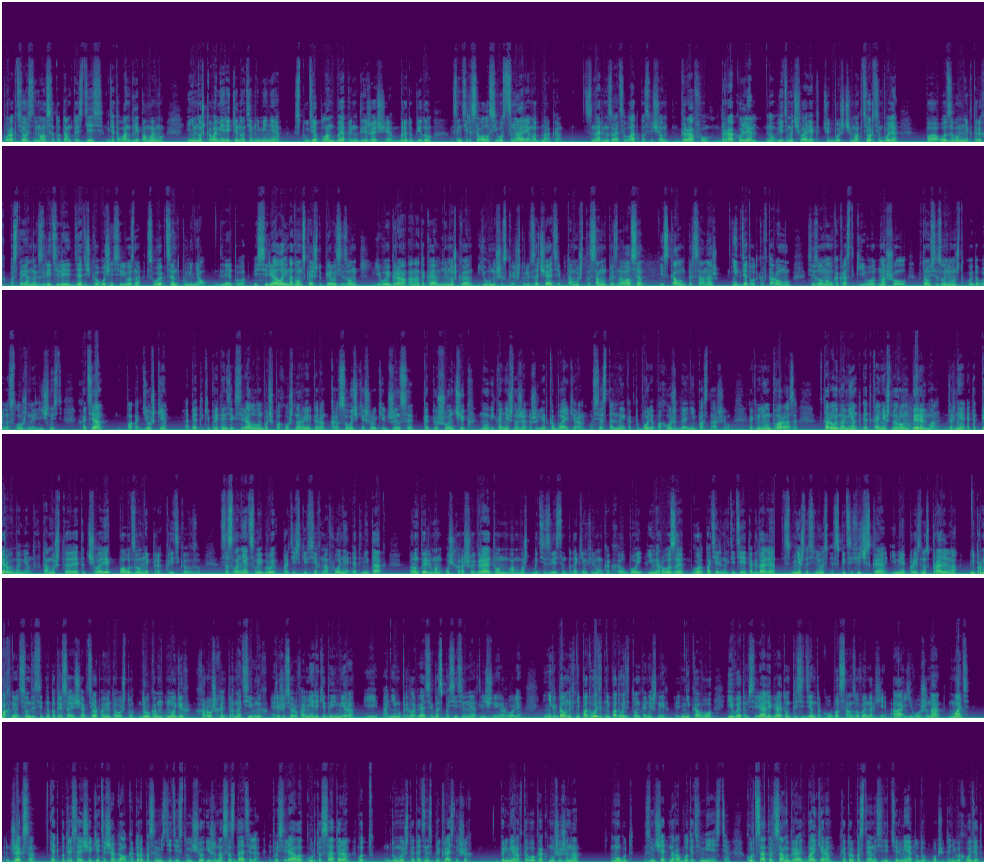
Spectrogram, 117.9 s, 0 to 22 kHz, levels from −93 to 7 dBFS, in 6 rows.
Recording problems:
electrical hum; faint; throughout; 50 Hz, 25 dB below the speech

